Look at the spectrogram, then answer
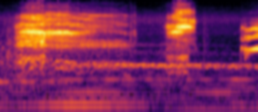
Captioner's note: coelophysis squawking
